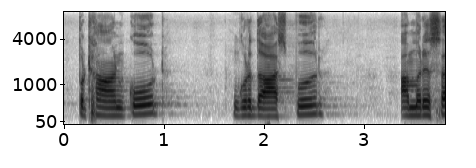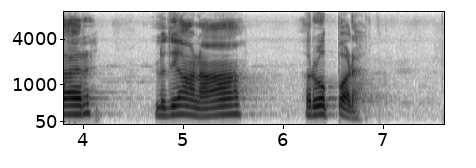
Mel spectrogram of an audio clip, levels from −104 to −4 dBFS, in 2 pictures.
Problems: none marked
